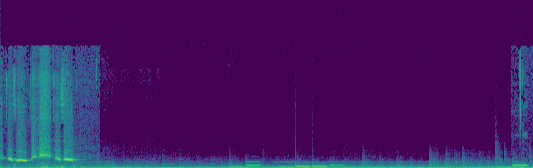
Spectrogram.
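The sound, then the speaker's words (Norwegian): Someone whistles a melody while skipping along a hallway toward a stage: a short bright phrase at first and then a steady series of stepped notes over a low, constant hum. No talking. “lukket garderobedøren bak seg og skippet plystrende bortover gangen mot scene to.”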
